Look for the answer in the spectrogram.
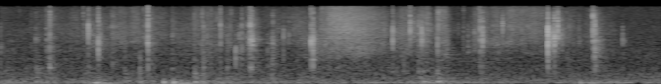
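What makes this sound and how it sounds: Both hands with long nails rub, press and tap along the fold of a long, flat, folded strip of clear acetate book-cover film with a paper backing lying on a desk. The result is a quiet run of sharp, bright plastic crinkles and clicks, with a brief swishing rub in the middle and very little low end.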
